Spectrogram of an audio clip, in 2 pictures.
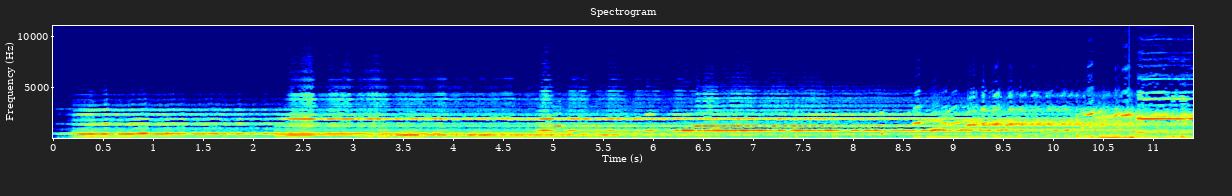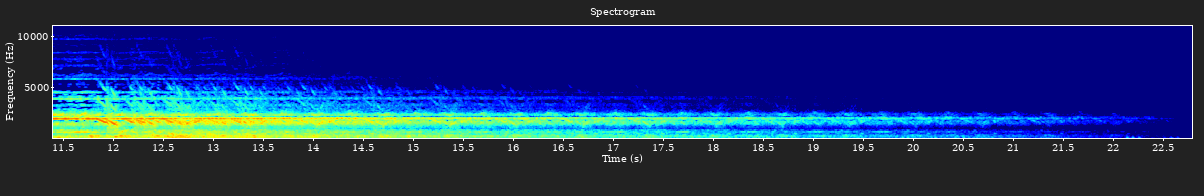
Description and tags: A samurai at your jugular! Weird sound effects I made that you can have, too.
